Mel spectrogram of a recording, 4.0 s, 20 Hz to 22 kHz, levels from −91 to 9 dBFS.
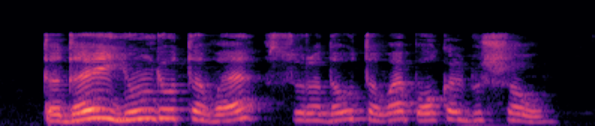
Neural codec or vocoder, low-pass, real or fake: none; 7.2 kHz; real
